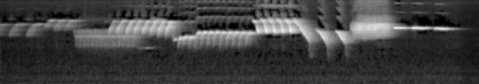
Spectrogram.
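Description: A Gloster canary sings a rapid, rolling song of trills that step between high pitches, ending in sharp chips and a thin sustained whistle.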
